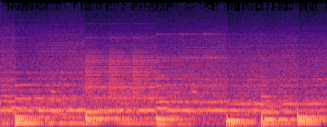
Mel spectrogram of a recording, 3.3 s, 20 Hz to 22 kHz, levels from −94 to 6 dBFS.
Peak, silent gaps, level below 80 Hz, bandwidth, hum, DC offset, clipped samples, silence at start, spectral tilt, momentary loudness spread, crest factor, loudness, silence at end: -4 dBFS; none; -44 dBFS; 12 kHz; none; under 0.1%; under 0.1%; 0 s; -7.5 dB/octave; 4 LU; 14 dB; -18 LUFS; 0 s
